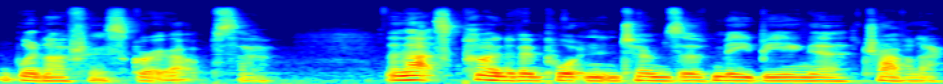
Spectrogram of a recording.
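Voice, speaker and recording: At a fairly quick pace, a woman speaks with fairly even intonation. Her pitch is very deep and low. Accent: English. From England, of Scottish parents. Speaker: guest sharing spiritual journey. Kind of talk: casual interview.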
